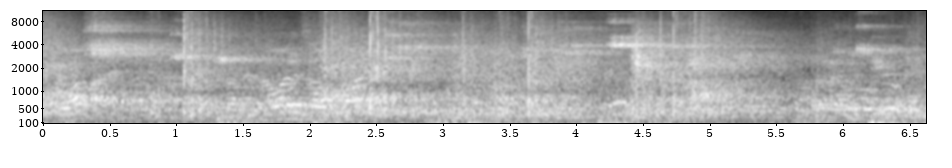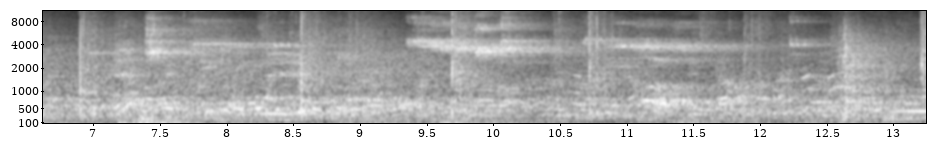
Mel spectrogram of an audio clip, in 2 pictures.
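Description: A squash ball thwacks sharply off rackets and walls in an echoing hall.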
